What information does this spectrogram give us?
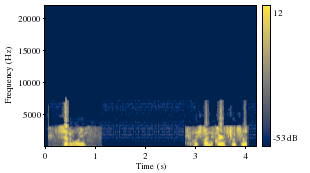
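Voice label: Sheriff Lake Patrol, scanner audio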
